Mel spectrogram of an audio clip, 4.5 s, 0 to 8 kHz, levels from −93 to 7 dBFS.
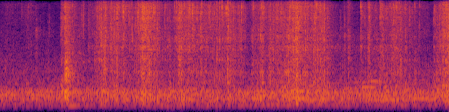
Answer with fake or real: real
